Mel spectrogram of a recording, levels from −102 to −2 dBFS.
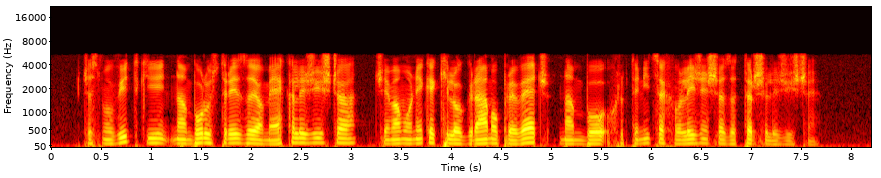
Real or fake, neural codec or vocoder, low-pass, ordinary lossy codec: real; none; 5.4 kHz; none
